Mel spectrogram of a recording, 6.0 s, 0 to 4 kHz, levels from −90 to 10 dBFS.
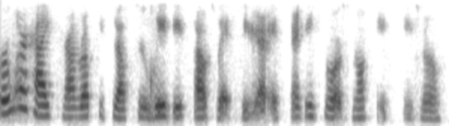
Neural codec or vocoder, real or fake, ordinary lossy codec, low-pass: autoencoder, 22.05 kHz, a latent of 192 numbers a frame, VITS, trained on one speaker; fake; AAC, 32 kbps; 3.6 kHz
